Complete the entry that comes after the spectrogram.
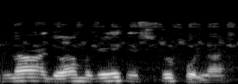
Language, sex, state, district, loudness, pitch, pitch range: Hindi, male, Uttar Pradesh, Jyotiba Phule Nagar, -18 LUFS, 150 Hz, 140-160 Hz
